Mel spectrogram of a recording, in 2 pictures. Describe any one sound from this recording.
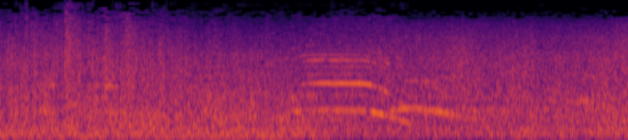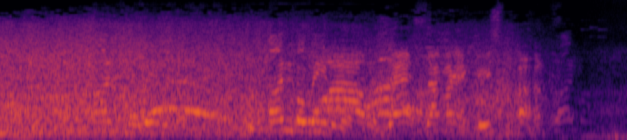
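A tall building collapses with a deep, roaring rumble.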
